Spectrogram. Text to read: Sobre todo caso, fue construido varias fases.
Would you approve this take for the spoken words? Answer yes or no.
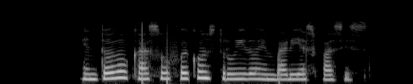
no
